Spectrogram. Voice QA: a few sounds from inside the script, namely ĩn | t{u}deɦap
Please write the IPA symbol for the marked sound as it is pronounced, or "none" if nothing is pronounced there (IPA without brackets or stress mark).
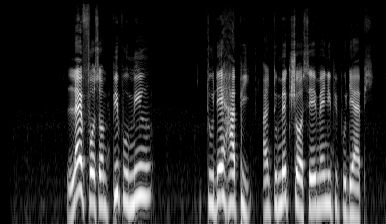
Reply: u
